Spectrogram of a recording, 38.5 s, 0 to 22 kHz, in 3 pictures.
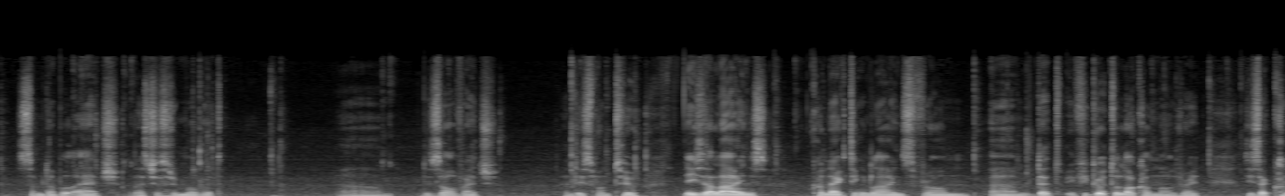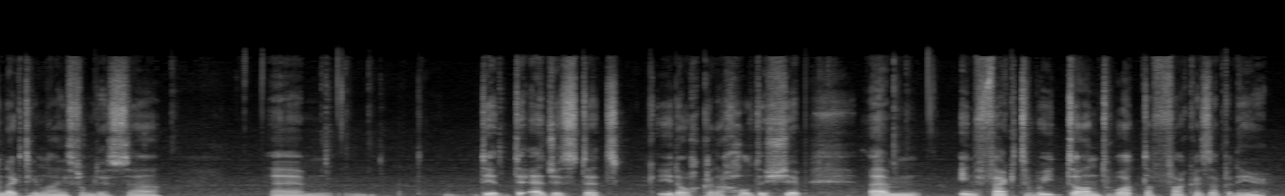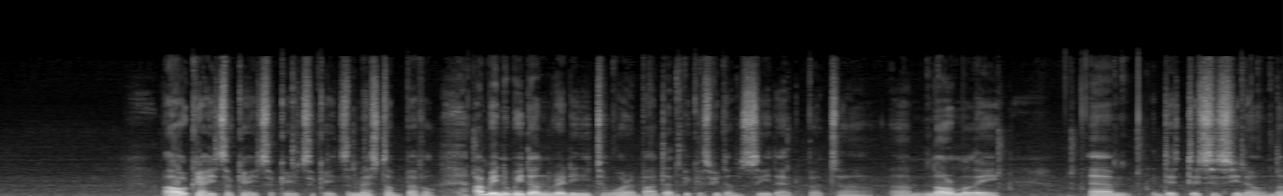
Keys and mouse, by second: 0.6 alt+click, 1.1 x, 2.0 ctrl+z, 2.6 x, 4.4 shift+middle click, 4.9 Tab, 5.7 shift+middle click, 6.3 Tab, 7.3 middle click, 7.9 shift+middle click, 9.8 shift+middle click, 11.1 shift+middle click, 11.5 shift+middle click, 12.2 shift+middle click, 13.9 alt+click, 14.5-16.0 middle drag, 16.3 shift+middle click, 18.0 shift+middle click, 21.0 click, 21.9-23.6 shift+middle drag, 23.8 middle click, 25.0 shift+middle click, 27.7 Tab, 28.7 shift+middle click, 29.2 Tab, 30.4 /, 31.8 middle click, 32.7 shift+middle click, 33.4 Tab, 35.6 /, 36.3 /, 36.8 click, 37.0 /, 37.7 Tab, 38.2 shift+click.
